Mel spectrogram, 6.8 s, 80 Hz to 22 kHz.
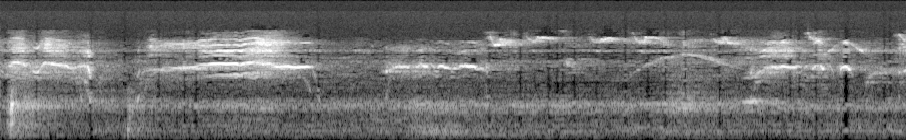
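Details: Peregrine falcon pair with chicks at a Rome nest during a brief feeding, 21 April 2024: a loud, thin squealing burst lasting about two seconds, then scattered high, wavering peeps and chitters over a faint hum.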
